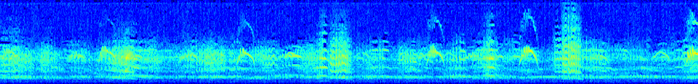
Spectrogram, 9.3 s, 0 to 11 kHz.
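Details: Common cranes flying over in Estonia at 19:10 on 19 September 2017, crane camera: many overlapping trumpeting calls with distinct arched, rising-and-falling notes standing out over the chorus, plus short clicking bursts.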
